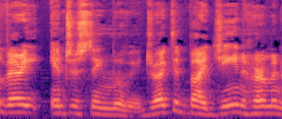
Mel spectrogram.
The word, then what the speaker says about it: Jean Herman: interesting movie directed by gene hermann or jean hermann i guess is how you would pronounce it in french starring alain delon and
